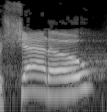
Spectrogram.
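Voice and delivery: a firm scolding call of the dog's name; stern call. Retold or imitated. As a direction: call her name like a disapproving owner. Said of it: "it's a stern voice".

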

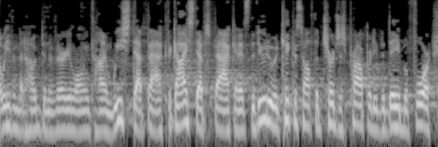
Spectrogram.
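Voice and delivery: normal talking voice

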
